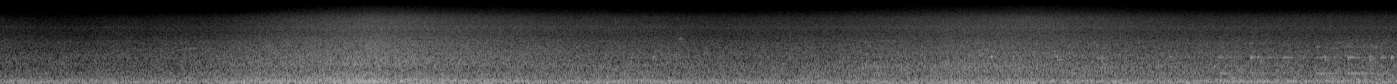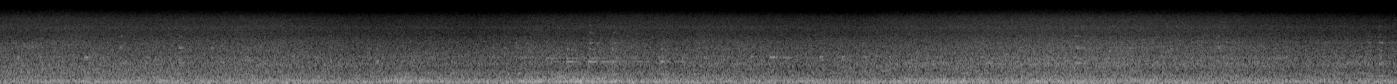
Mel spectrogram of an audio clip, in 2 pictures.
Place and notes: stormy day (force 7-8), birch trees swaying in the wind
the city, the country & me: june 13, 2013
